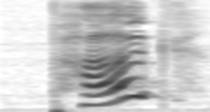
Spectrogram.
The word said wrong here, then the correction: Pugh: P-U-G-H? – Mm-hmm. – I think it's Pugh. – Okay. I mean, Florence Pugh. – That's how I've heard it pronounced before, but I could be wrong. – That sounds right.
